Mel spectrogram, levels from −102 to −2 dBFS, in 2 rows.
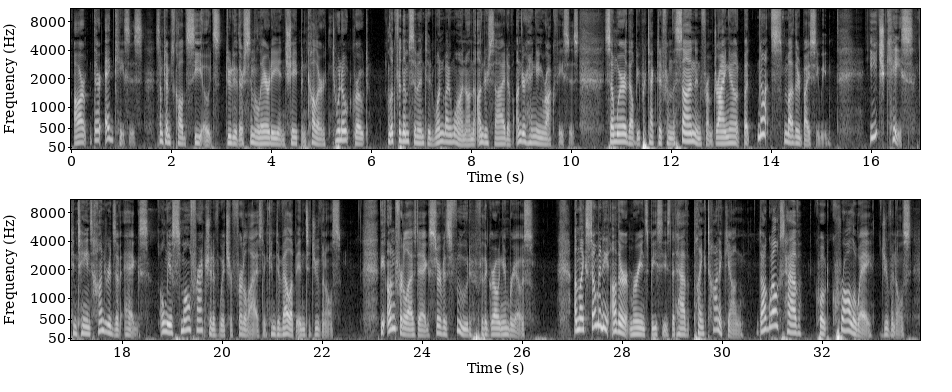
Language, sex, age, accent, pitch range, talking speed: English, female, 40-59, American, 140-200 Hz, 170 wpm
